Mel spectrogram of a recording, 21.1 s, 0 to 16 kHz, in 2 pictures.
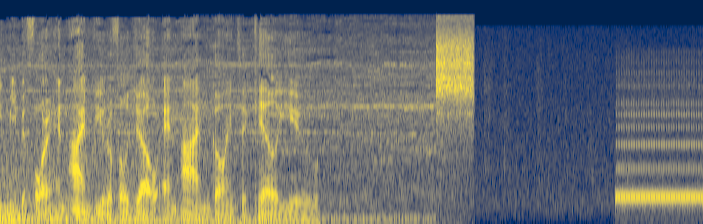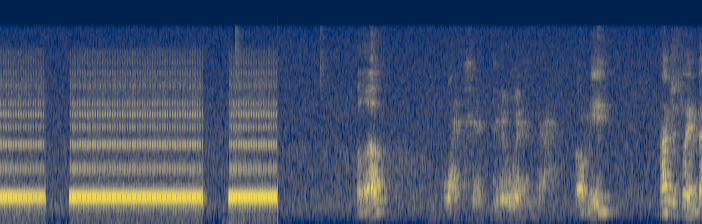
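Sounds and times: loud burst of hiss: 1.4s - 7.2s
mobile phone ringing: 9.2s - 14.8s.

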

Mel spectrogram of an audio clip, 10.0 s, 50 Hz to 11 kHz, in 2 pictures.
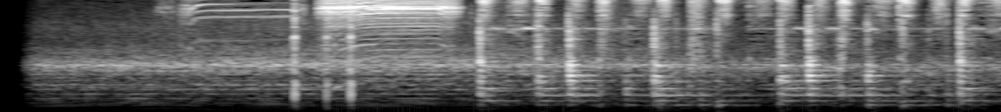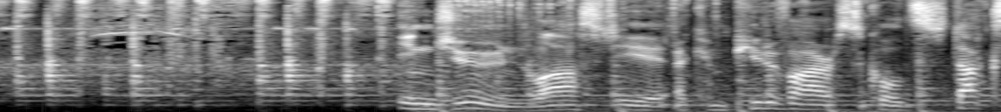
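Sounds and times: buzzing electronic drone: 0.1s - 9.2s
bright hissing swell: 0.3s - 7.3s
high thin tones: 0.8s - 9.1s
sharp clicks: 6.0s - 8.8s.

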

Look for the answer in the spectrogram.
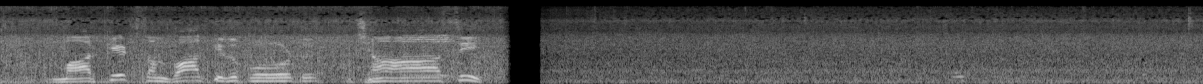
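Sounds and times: heavy rain on standing water: 0.0s - 12.0s.

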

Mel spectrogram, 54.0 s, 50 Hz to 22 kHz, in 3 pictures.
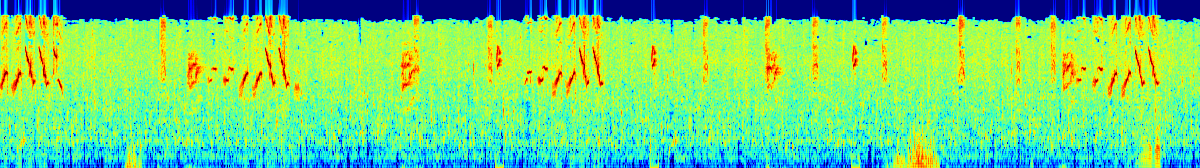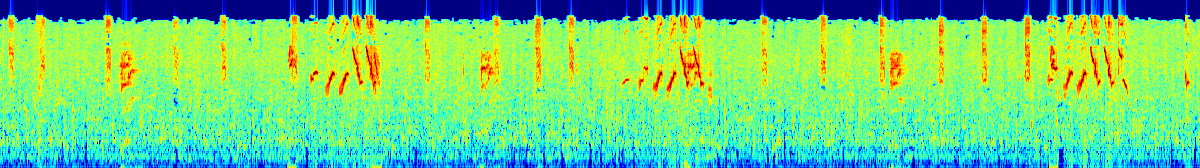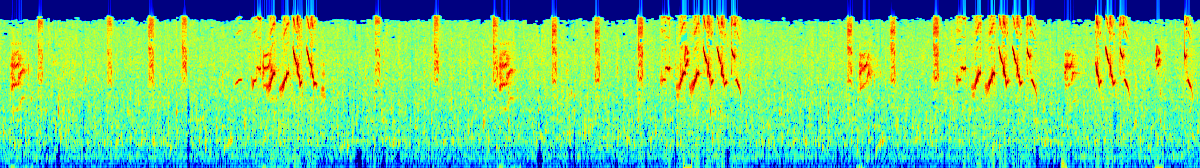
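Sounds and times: bird song phrase: 2.8s - 4.6s, 7.9s - 9.0s, 15.9s - 17.5s, 22.6s - 23.6s, 27.3s - 28.7s, 33.8s - 34.9s, 39.5s - 40.9s, 45.9s - 47.1s, 50.4s - 54.0s.

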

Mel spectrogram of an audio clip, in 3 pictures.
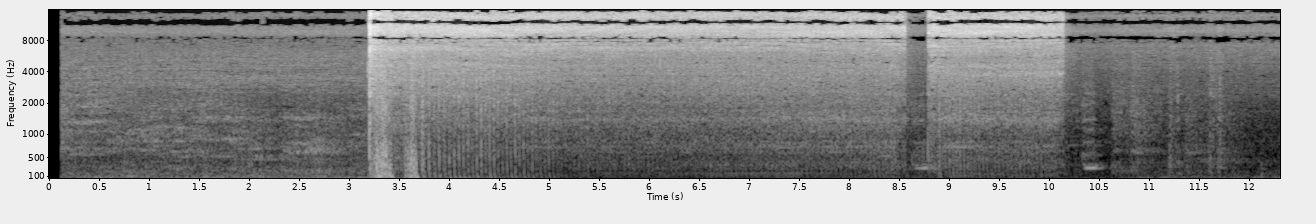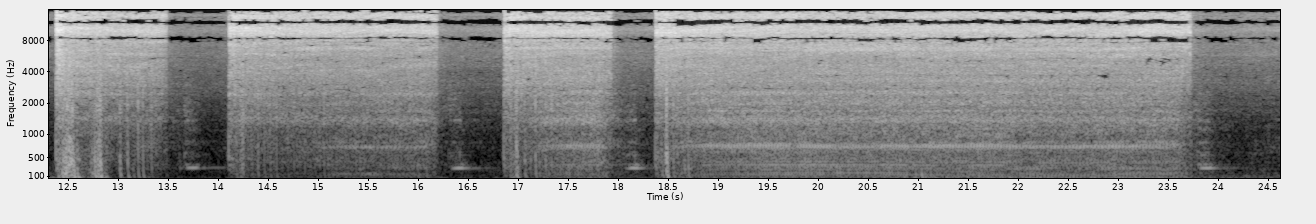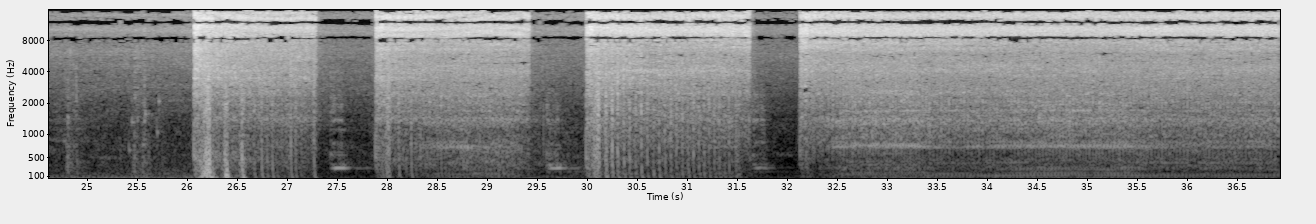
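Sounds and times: sewing machine running: 16.9s - 23.8s, 28.1s - 36.9s.

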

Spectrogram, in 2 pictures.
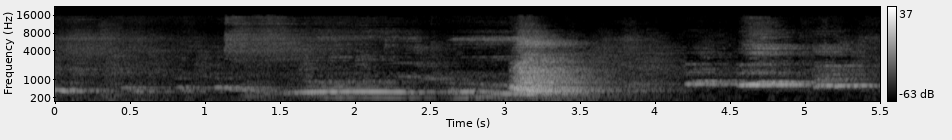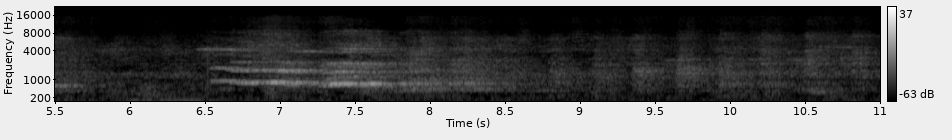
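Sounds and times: dog barking: 3.0s - 3.6s
dog whining: 4.2s - 5.6s, 6.5s - 8.0s.

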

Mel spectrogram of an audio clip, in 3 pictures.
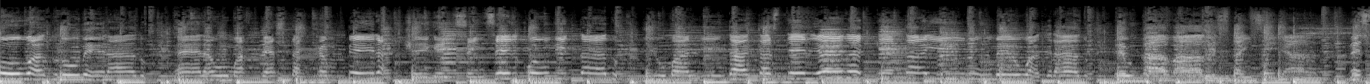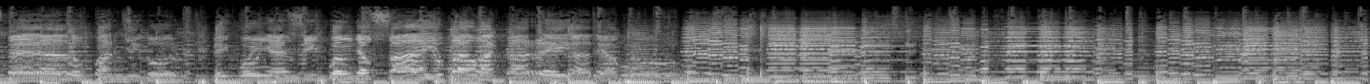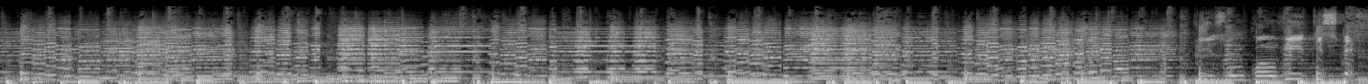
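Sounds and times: accordion playing lead melody: 0.0s - 41.0s
bass guitar drums and tambourine: 0.0s - 41.0s.

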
